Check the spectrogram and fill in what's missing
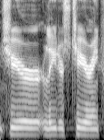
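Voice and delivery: usual speaking voice

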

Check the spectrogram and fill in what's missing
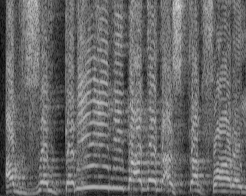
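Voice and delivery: high, slow and loud declaration; preaching emphasis. Acted. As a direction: hammer the lesson home. Preacher drives home point.

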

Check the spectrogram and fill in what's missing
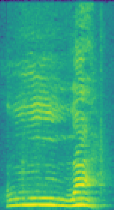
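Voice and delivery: loud, high "woo-wee" cheer; excited whoop. Real, not acted. Cheer after finishing the exercise.

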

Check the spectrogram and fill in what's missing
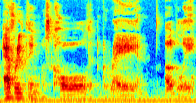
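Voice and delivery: hushed whisper, dropping away. A narrator's reading. Teacher reads the bleak opening to the class in a whisper. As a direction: breathe it out like a secret.

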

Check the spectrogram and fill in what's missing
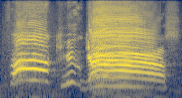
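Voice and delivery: very high, full-volume screamed curse; triumphant screaming. Real, not acted. Gamer cursing opponent after a kill, triumphant screaming. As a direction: scream it out in victory.

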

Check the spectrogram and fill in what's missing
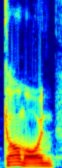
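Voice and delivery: loud, high burst of real joy as the bonus lands; excited shout. Real, not acted. Player shouting at the slot screen, genuinely thrilled. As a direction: yell it out, thrilled and disbelieving.

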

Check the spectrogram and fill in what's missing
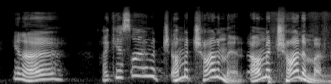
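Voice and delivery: high, pensive mock self-questioning; Michael Hing. Retelling a comic's bit about himself, mock pensive. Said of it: "asking himself pensively".

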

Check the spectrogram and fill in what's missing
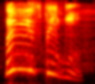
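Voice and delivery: very high, loud bubbly pony voice; Pinky, exclaiming. Acted. Pinky introduces herself to the gym leader, very high and bubbly. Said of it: "Pinky exclaimed".

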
